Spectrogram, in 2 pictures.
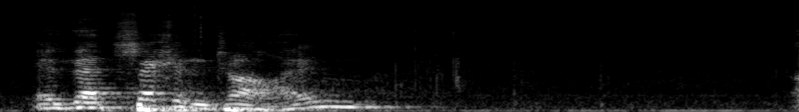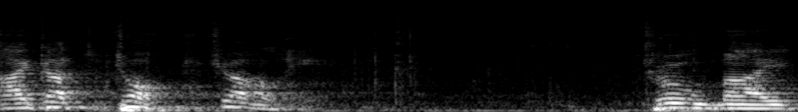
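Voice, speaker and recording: A man speaks at a very slow pace, with long, frequent pauses and big swings in loudness. His pitch is fairly high with ordinary variation, over noticeable background noise. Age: 80s+. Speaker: actor. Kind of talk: interview answer.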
